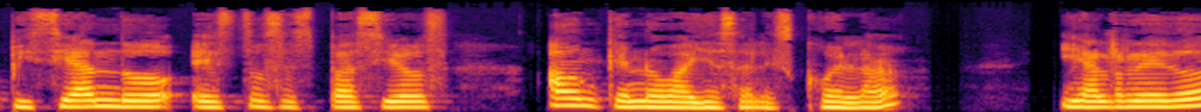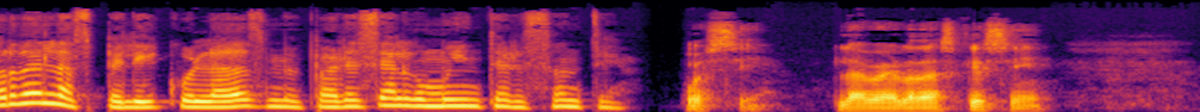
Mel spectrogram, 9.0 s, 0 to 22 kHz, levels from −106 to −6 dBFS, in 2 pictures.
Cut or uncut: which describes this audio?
uncut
